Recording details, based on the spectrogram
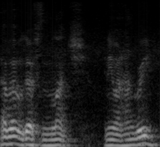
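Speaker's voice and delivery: plain reading voice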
